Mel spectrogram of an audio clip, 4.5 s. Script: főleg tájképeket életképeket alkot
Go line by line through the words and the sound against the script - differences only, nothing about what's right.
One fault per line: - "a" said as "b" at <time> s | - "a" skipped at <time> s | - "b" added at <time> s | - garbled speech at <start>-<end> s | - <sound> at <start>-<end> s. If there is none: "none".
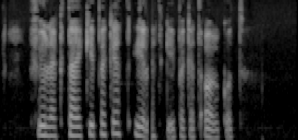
- dropout at 2.2-2.3 s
